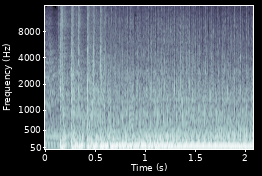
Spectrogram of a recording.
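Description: Harley-Davidson V-twin motorcycle engine started on the push-button starter: a brief burst of cranking strokes just after the start, catching at once and settling into a steady, loud, deep idle.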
